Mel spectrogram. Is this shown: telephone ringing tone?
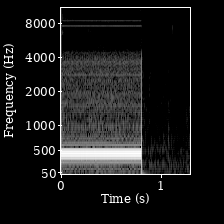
yes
